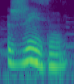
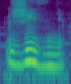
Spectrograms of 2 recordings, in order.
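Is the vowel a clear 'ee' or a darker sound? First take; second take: clear ee; clear ee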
